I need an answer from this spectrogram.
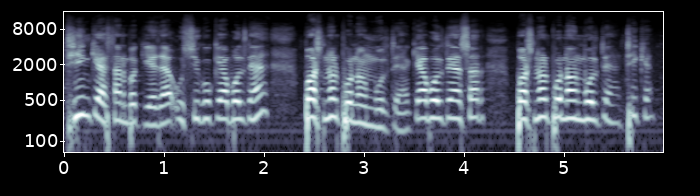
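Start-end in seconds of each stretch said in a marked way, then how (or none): none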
